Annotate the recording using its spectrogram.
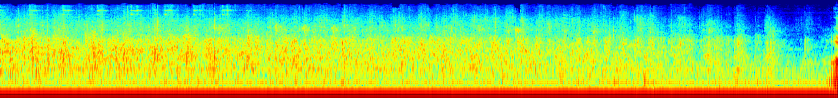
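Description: Audience applauding: a steady mass of clapping that stops near the end.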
